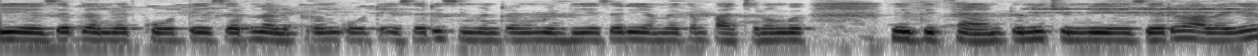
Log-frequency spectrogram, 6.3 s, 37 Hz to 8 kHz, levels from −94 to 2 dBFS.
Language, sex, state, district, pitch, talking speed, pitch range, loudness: Telugu, female, Andhra Pradesh, Krishna, 180 Hz, 160 wpm, 175-185 Hz, -15 LUFS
